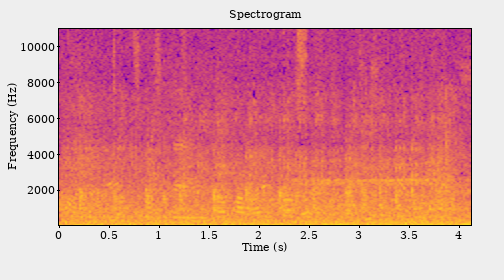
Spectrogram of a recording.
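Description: Busy street-crossing ambience: many people talking in a crowd over the steady low hum of vehicle engines in traffic. A steady high tone sounds through the middle.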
